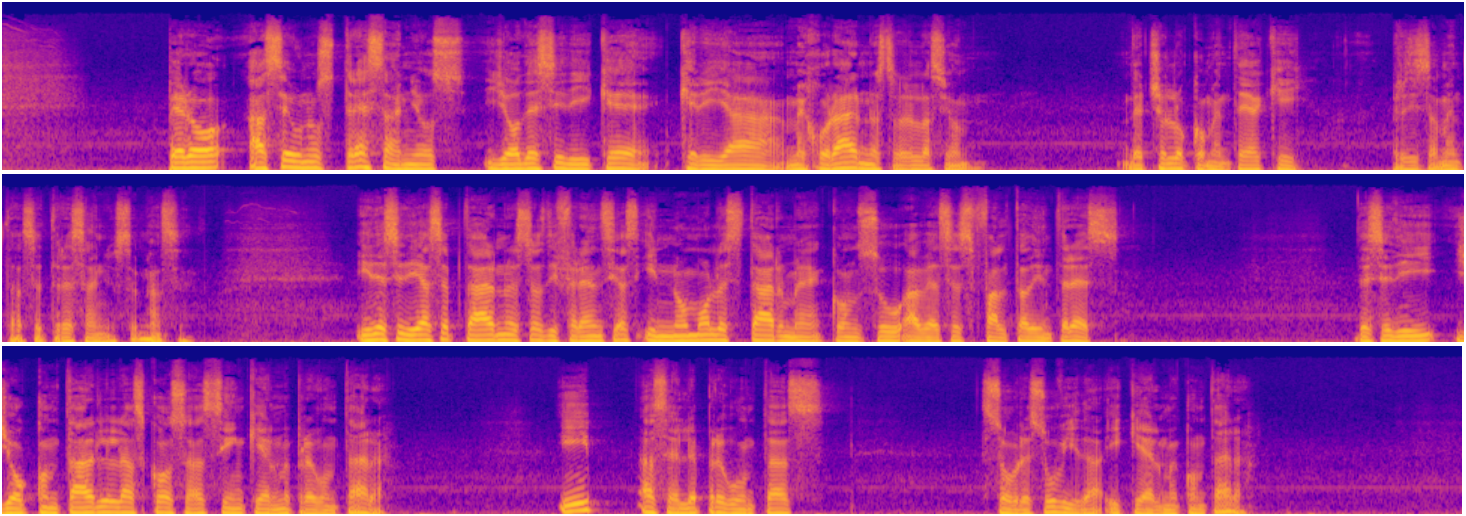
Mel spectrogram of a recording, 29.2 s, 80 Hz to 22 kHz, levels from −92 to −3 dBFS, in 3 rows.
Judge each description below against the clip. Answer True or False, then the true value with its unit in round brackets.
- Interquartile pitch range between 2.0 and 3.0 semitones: False (3.8 semitones)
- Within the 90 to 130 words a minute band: True (125 wpm)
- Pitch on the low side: True (110 Hz)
